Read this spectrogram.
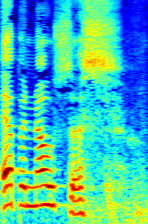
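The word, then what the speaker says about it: epignosis: You see, the G is not pronounced. That's a help. Look at a word we use today, and it'll tell you how to pronounce it in Greek. The G is not pronounced. Epinosis, to know.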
